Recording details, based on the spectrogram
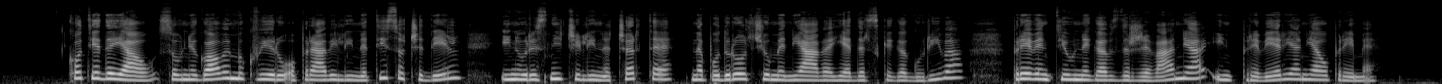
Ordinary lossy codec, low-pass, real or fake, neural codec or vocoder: none; 19.8 kHz; real; none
